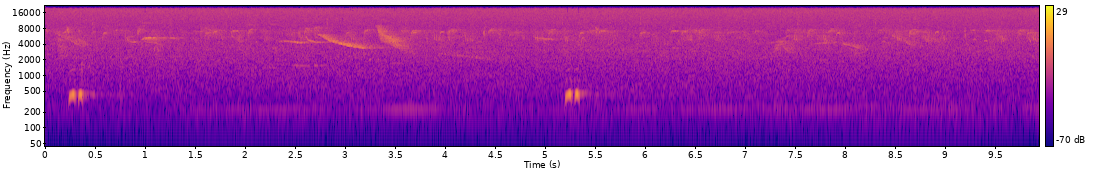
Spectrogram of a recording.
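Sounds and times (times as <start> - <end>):
Andean motmot Momotus aequatorialis calling: 0.1 - 9.8.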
